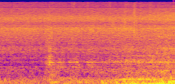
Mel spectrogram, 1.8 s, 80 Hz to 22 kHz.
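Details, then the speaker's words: SH-series machine diesel after repair, with no errors on diagnosis and pump pressure normal at 36–37: it catches on the first turn without long cranking and settles into a low, even idle. Reading up to 1600 rpm in A mode; normal start and idle. "Oke, suaranya lihat. Tidak perlu start panjang, startnya langsung sekali jreng langsung hidup."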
